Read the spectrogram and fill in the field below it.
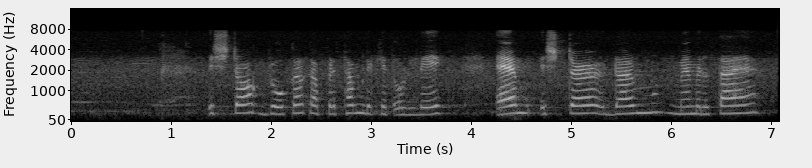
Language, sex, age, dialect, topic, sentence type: Hindi, female, 18-24, Kanauji Braj Bhasha, banking, statement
